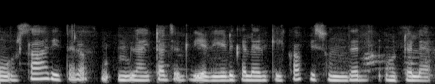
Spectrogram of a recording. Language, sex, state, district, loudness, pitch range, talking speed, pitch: Marwari, female, Rajasthan, Nagaur, -16 LUFS, 190-215 Hz, 205 wpm, 195 Hz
